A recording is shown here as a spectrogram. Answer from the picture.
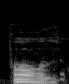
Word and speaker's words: bowl: chat window Amed yeah bow bowl bowl okay right so o and the L is very very light bow you basically don't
